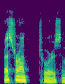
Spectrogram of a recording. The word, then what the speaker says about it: restaurateur: Step one, figure out what chefs and restaurateurs, am I saying that right? Restaurateurs? – Restaurateur? Yeah, restaurateur.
